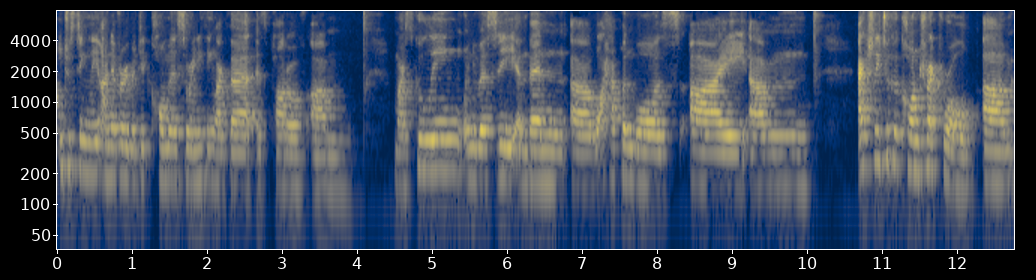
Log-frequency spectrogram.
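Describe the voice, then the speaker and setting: A conversational podcast interview features a middle-aged woman from Malaysia and Hong Kong who answers thoughtfully, peppering her speech with ums and uhs. Her voice is lowish and darkish at a normal speed, and the room echoes.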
